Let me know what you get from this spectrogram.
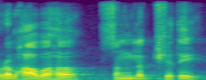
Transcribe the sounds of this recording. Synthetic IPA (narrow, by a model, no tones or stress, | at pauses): pɾɐbʱaːʋɐɦɐ̆sɐ̃ŋlɐkʂjɐt̪eː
